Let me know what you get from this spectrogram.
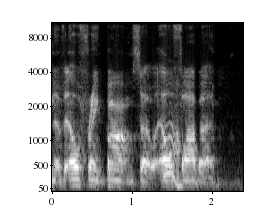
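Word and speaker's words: Elphaba: So, it's like a kind of a phonetic pronunciation of LFrank Bomb. So, El Faba.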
